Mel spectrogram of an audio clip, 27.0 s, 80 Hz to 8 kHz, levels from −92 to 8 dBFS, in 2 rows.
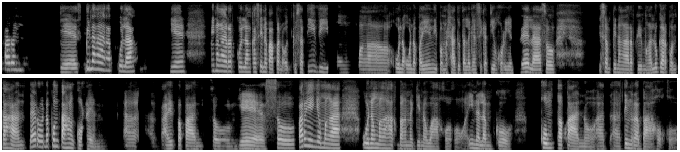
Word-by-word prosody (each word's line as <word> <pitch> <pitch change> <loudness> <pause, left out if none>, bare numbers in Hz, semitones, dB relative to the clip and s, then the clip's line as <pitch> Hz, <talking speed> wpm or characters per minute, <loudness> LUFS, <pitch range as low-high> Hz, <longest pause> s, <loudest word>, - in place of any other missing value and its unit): parang 270 0 +3 0.9
yes, 165 0 -1
pina-ngarap 280 -6 +2
ko 215 - -5
lang. 190 +1 +7 0.7
Yeah. 195 0 -1 0.5
Pina-ngarap 215 -3 +2
ko 190 - -5
lang 175 -1 +1
kasi 180 +2 -2
napa-panood 150 -4 +1
ko 155 - -10
sa 150 -1 -4
TV 185 -5 -7 0.2
kung 150 0 -19 0.2
mga 140 -1 -4 0.5
unang-una 155 -3 -1
pa 140 0 -1
yun 155 +2 -5
hindi 155 - -6
pa 135 -2 -5
masyado 140 0 -2
talagang 135 +1 -4
sikat - - -7
yung 145 - -4
Korean 135 -1 -6
novela. 140 -3 +2
So, 150 +1 -2 0.8
tas - - -8
ang 175 - +2
pinangarap 140 -3 -1
ko 140 - -5
yung 135 -1 -9
mga 135 - -2
lugar, 170 -2 +2
puntahan, 145 0 +2
pero 230 -1 +1
na-puntahan 235 -8 +4
ko 150 - 0
rin, 120 -4 -6 0.5
ah, 130 -1 -5
ah, - - -20
kahit 145 +1 -2
papano. 130 -3 +2 0.2
So 125 -2 -6
yes. 140 -4 +2
So, 165 -2 0
parang 235 +5 +5
yun 220 -5 +3
yung 190 - -3
mga 165 -3 +7 0.5
unang 180 -2 +4
mga 160 -1 +1
hakbang 140 -1 -3
na 135 - -5
ginawa 125 -3 -4
ko, - - -10
kung - - -13
inalam 150 -5 0
ko 125 -3 -5 0.6
kung 180 -2 +4
papano 120 -6 +3
at, 130 -1 -5 0.2
ah, 125 -1 -7
tina-rabaho 135 -8 0
ko. - - -16
150 Hz, 145 wpm, -26 LUFS, 135-180 Hz, 0.9 s, lang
